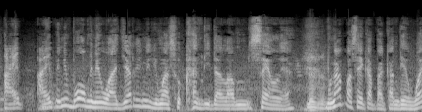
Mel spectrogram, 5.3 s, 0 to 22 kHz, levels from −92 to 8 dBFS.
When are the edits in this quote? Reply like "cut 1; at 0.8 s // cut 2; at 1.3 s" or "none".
cut 1; at 3.7 s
